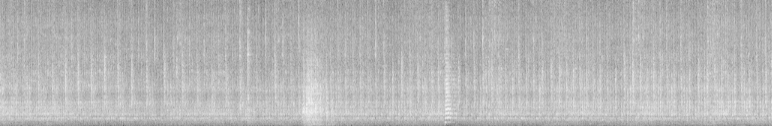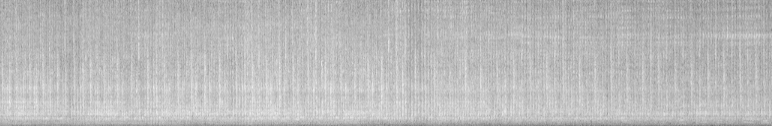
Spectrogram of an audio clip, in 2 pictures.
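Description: Engine of a vintage Midland Red single-deck bus running steadily at tickover. Two short knocks stand out, about six and nine seconds in.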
